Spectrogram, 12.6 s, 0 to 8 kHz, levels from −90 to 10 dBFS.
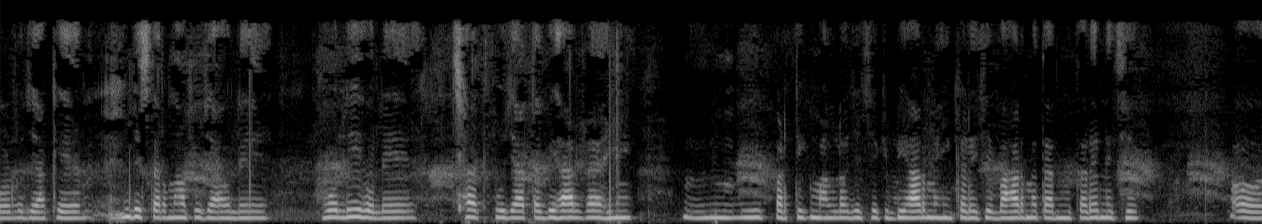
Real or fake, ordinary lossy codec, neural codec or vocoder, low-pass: real; MP3, 32 kbps; none; 7.2 kHz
